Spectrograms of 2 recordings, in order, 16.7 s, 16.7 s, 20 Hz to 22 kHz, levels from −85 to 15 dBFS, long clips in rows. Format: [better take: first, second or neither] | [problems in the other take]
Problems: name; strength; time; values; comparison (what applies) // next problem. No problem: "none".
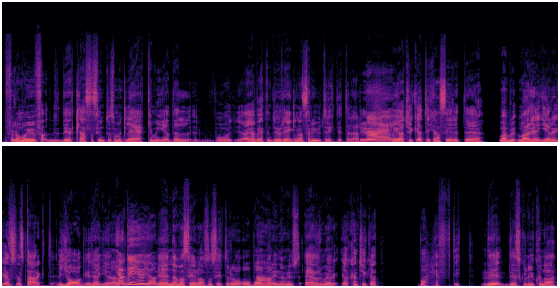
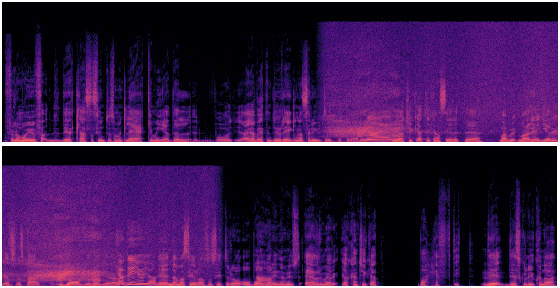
first | hiss; loud; from 5 to 12 s; 3 dB below the speech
